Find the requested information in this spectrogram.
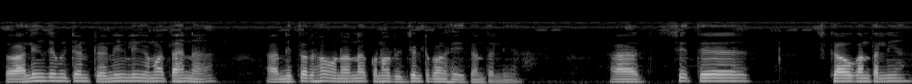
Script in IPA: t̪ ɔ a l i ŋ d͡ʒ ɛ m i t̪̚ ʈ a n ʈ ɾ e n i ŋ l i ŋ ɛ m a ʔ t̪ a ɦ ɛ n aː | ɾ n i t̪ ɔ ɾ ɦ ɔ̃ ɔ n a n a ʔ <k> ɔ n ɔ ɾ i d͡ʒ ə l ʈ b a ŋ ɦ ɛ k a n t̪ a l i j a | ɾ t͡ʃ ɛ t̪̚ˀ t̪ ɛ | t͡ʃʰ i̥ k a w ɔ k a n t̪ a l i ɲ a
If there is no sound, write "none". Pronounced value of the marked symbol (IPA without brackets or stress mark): k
